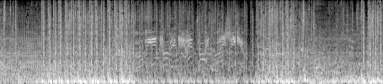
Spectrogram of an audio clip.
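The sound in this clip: Rapid automatic assault rifle fire with an extended barrel in a shooter video game, fired in several long bursts separated by short pauses. The shots are sharp and crackling.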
